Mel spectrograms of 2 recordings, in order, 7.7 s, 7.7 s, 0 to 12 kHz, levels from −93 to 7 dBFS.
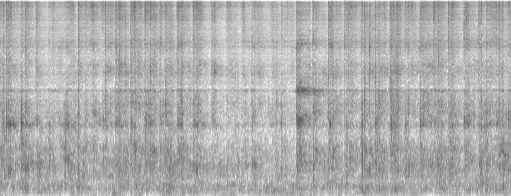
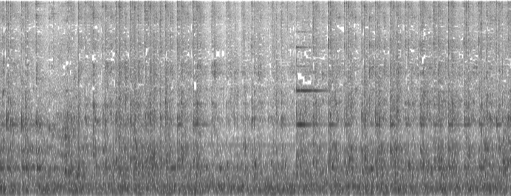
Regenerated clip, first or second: first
